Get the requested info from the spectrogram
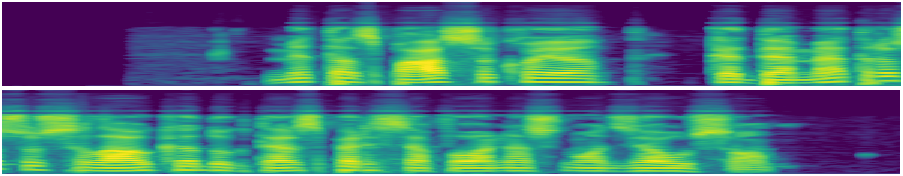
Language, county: Lithuanian, Vilnius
